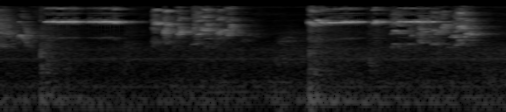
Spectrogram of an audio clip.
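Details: Male blue-crowned hanging parrot in full song, as kept for tutoring and contests; piercing high drawn whistles alternating with rough, scratchy bursts, in two phrases separated by a brief break, with low hum beneath.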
